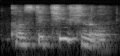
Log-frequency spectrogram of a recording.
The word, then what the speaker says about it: constitutional: give the accent and we'll see this word constitutional constitutional you can see constitutional constitutional bullying constitutional constitutional Action Falls from the third syllable constitutional connected with Constitution okay then comes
